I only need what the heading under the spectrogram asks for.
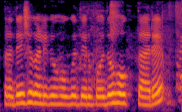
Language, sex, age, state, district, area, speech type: Kannada, female, 18-30, Karnataka, Udupi, rural, spontaneous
